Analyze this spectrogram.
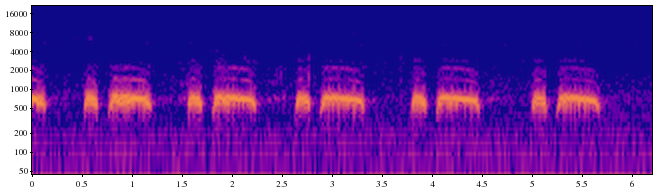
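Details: Spotted dove from Ninh Thuận, Vietnam, used as a lure for bird trapping. Five paired coos, each a short note followed by a longer one, repeated roughly once per second against a quiet background.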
